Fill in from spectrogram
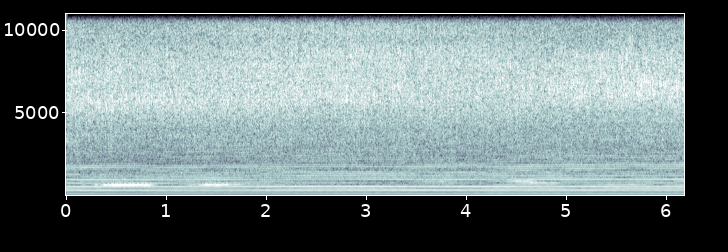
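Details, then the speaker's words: Old Echo curved-shaft string trimmer powerhead, small two-stroke: running rich ("two-stroking quite a bit"), so the high-speed mixture is leaned; a steady high buzz held near one speed, with the speed rising, stopping short of max to avoid running too lean. "You'll hear the engine speed come up as I do that, but you don't want to go for your max speed because then you're running too lean."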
